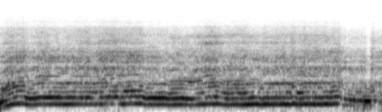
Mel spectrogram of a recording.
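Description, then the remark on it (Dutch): A loud motocross motorcycle engine whines at a high, steady pitch for several seconds, wavering slightly, then its tone dips briefly near the end. No one speaks. “Vroeger heb ik zelf ook een motocross machine gehad.”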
